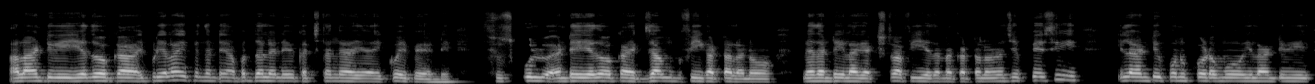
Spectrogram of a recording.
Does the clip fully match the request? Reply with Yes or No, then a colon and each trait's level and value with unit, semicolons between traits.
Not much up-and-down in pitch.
Yes: narrow, 2.0 semitones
